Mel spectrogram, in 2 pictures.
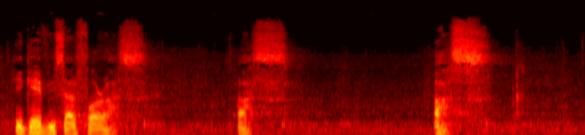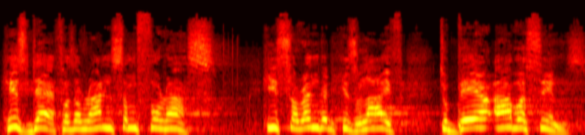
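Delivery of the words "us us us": heavy emphasis on the word us each time. Speaker tells listeners to emphasize one little word, stressing the word us. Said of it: "Let's emphasize this little word".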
